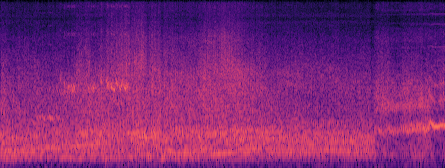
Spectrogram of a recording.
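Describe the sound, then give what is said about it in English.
Roaring car engines and skidding tires as cars race through the streets of San Francisco, a loud, continuous, dense wash of noise with no pauses and no voices. “They're just racing around the streets of San Francisco, just like jumping these cars.”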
